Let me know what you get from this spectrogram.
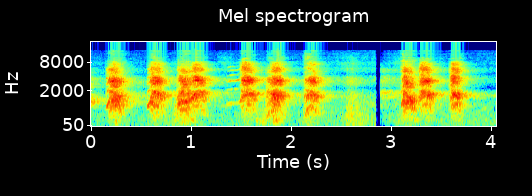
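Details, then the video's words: Angry pinscher puppy barking in sharp, high, yappy bursts, about two per second, in three groups with a brief pause, some barks doubled. "Filhote de pinscher 0 bravo latindo"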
